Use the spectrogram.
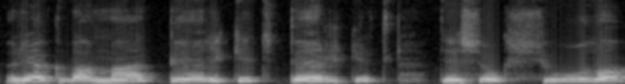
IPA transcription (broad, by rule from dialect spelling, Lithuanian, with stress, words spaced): rʲɛklˠɐˈmɐ ˈpʲɪrʲkʲɪtʲ ˈpʲɪrʲkʲɪtʲ tʲiɛˈsʲoːk ˈsʲuːlˠoː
